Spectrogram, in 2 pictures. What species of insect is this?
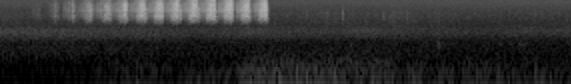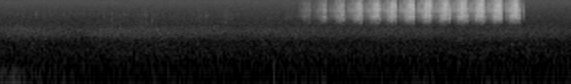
Pseudochorthippus montanus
